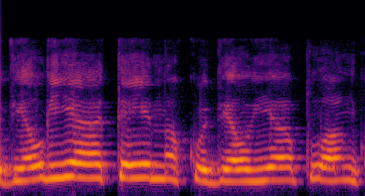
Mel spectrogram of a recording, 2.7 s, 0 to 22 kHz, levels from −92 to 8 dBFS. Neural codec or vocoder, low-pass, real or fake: none; 10.8 kHz; real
